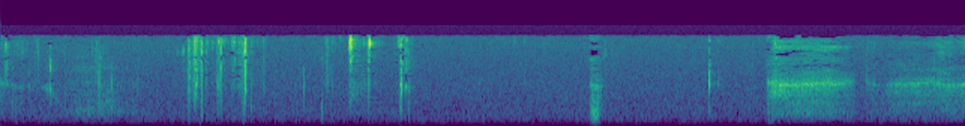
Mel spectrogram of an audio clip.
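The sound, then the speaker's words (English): Scissors snip through fabric, cutting off a pair of panties: scattered sharp clicks and snips, then a longer rasping cut near the end. No one speaks. “You didn't have to cut them off.”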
